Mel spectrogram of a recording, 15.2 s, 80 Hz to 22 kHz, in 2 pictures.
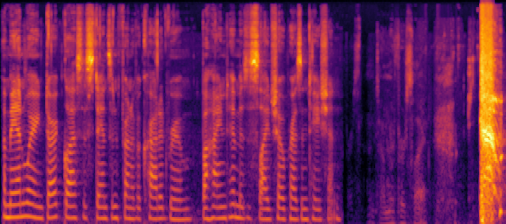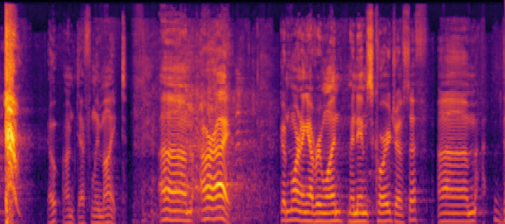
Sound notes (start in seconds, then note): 7.1 coughs; 9.8 laughter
